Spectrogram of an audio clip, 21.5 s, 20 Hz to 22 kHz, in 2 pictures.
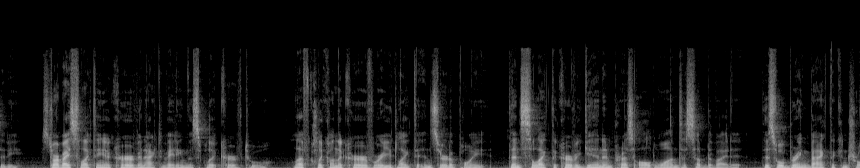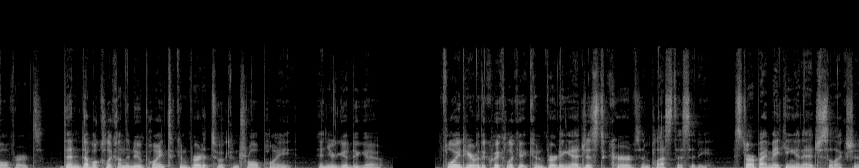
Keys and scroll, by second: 8.6 alt+1.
